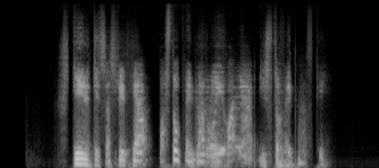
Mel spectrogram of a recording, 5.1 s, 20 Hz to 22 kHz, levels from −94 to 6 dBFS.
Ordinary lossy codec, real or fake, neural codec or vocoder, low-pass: none; fake; codec, 44.1 kHz, 0.9 kbps, DAC; 19.8 kHz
